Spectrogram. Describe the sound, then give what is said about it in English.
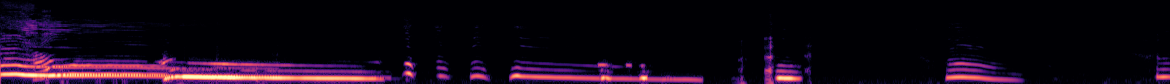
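A person imitates a wolf howl: one long, wavering note that slowly slides downward, then several shorter hooting howls, fairly loud, with brief gaps between them. “That sounds more like an owl than a wolf.”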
